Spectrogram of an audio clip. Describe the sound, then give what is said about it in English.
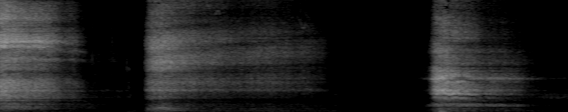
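Deep breaths drawn and released: a few slow, airy breath sounds with a gap between them, with no talking. “We're going to take a deep breath.”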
